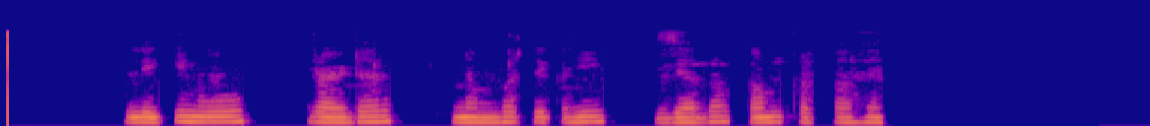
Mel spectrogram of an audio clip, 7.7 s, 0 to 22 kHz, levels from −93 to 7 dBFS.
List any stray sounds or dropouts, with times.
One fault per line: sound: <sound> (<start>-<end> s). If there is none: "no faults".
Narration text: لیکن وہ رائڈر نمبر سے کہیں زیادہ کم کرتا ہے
no faults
